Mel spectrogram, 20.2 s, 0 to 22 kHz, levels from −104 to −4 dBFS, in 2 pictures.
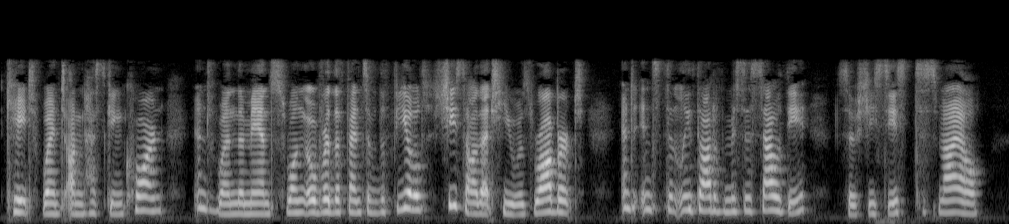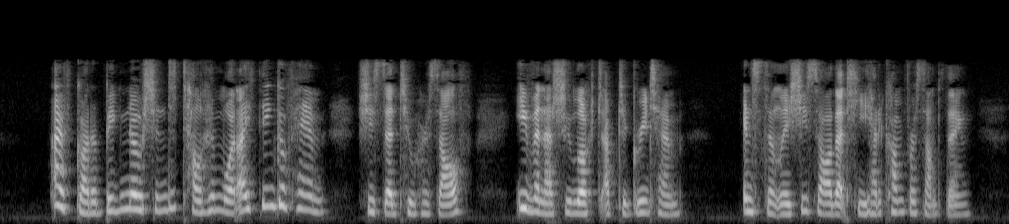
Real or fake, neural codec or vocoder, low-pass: real; none; 7.2 kHz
